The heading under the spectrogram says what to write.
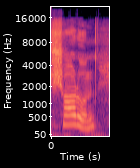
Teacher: এই স্মরণে ম ফলের উচ্চারণ হচ্ছে না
